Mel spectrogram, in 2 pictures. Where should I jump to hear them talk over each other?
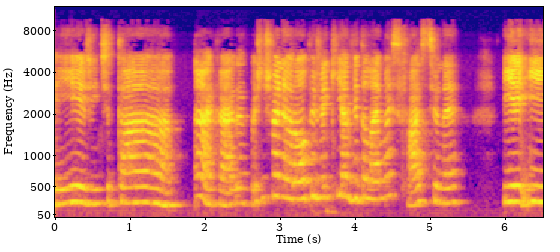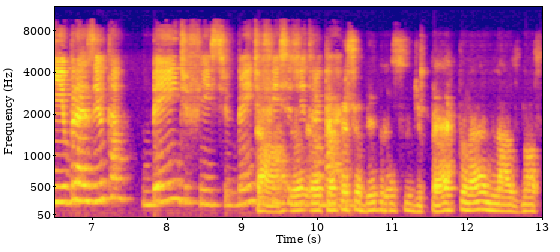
9.2 s

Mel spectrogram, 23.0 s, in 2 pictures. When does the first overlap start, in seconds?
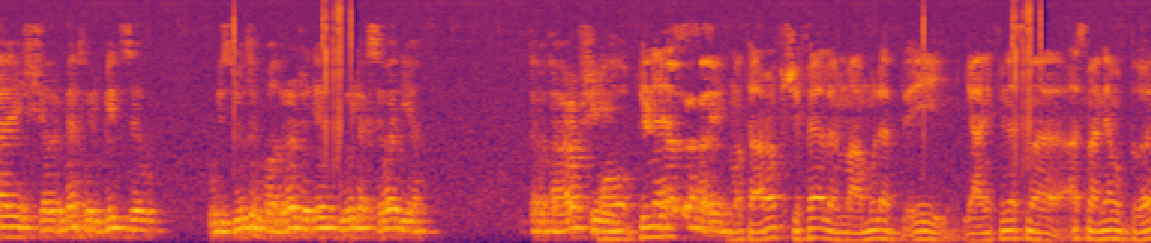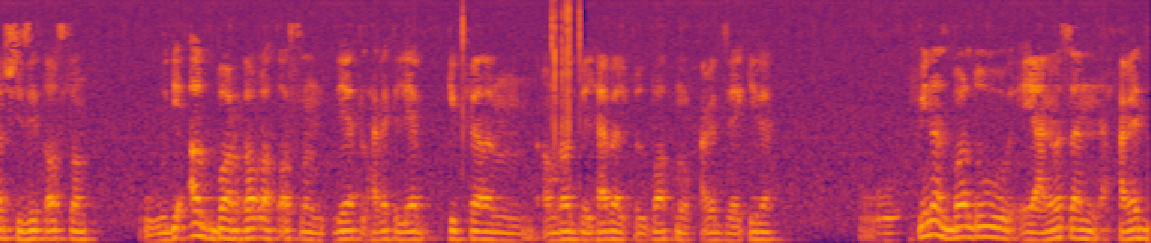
6.0 s

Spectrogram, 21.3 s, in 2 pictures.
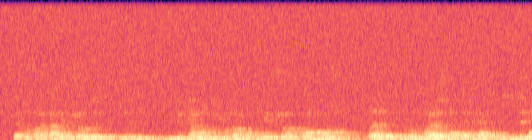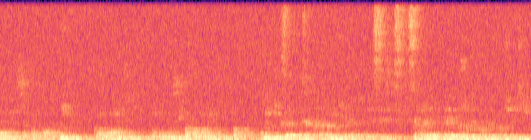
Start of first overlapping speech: none

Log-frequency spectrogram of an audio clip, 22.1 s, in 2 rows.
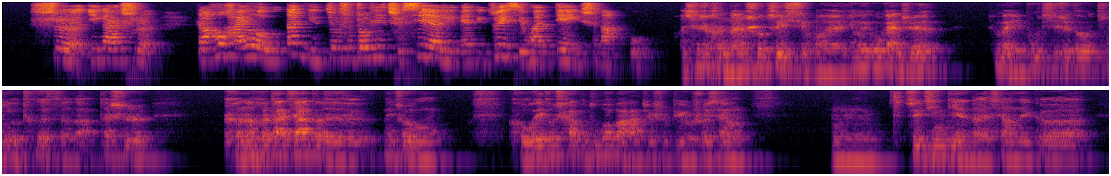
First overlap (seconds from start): none

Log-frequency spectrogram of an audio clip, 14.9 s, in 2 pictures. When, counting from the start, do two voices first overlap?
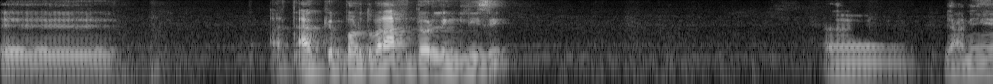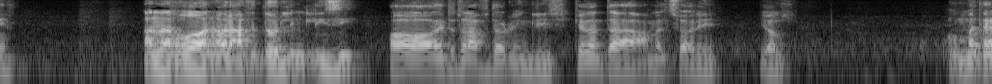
none

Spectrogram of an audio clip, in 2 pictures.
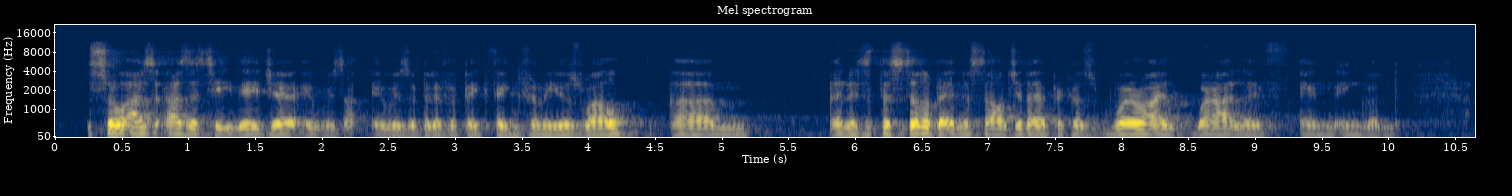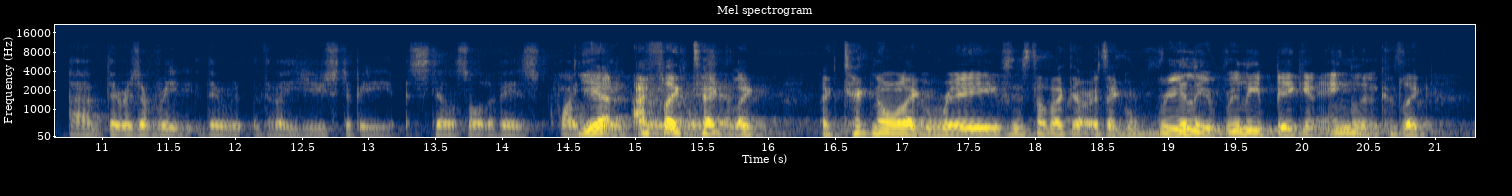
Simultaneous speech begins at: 14.6 s

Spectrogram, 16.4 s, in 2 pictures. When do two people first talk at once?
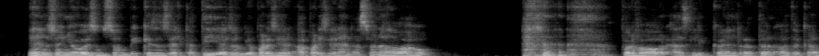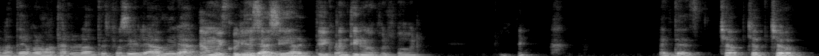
10.2 s

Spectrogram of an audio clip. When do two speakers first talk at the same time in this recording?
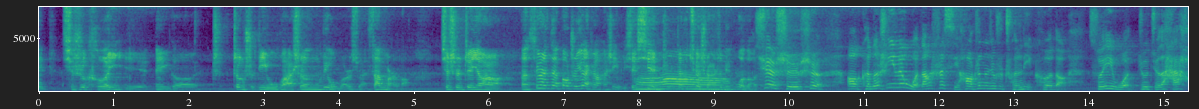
7.9 s

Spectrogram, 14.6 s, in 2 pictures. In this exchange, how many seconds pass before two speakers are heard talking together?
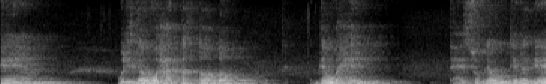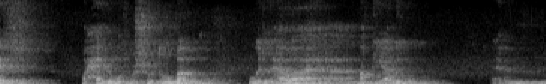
none

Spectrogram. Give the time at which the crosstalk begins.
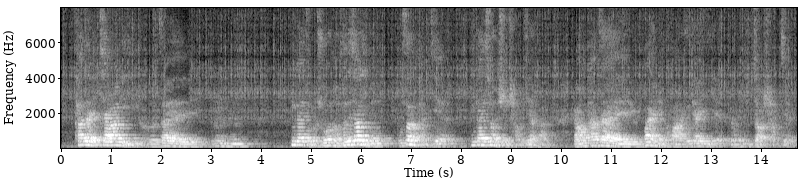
none

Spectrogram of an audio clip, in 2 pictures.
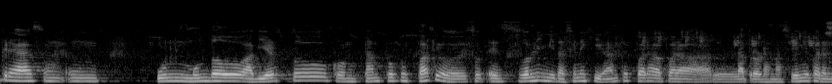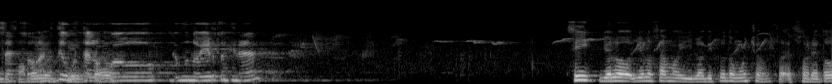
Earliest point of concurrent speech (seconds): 8.3 s

